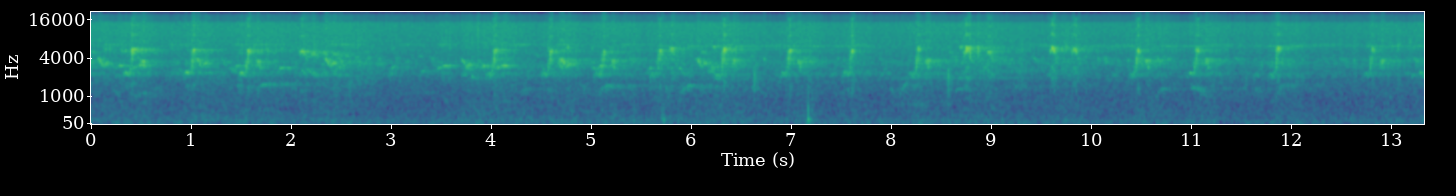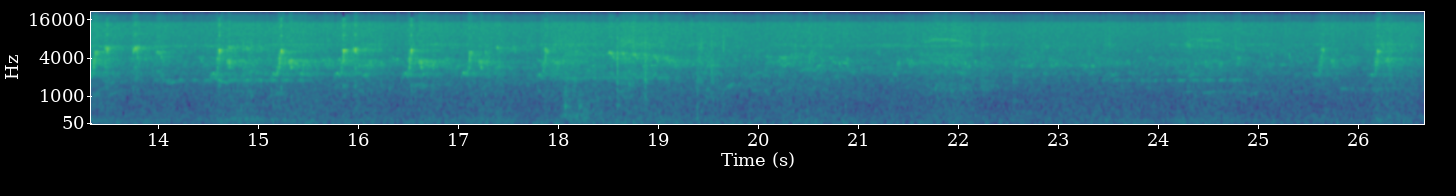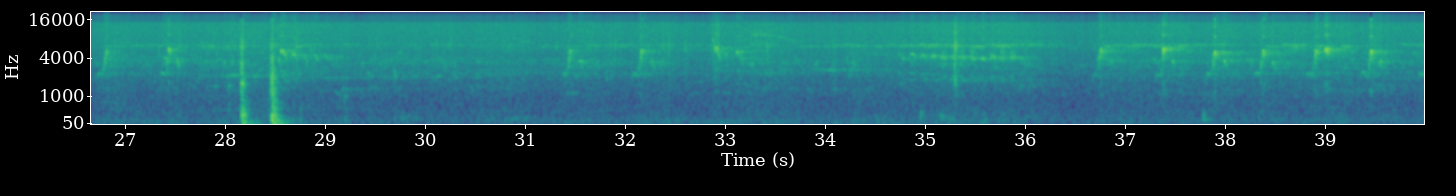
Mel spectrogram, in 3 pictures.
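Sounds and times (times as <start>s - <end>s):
birds chirping: 28.0s - 28.8s
sharp loud knocks: 28.1s - 28.8s.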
